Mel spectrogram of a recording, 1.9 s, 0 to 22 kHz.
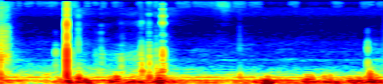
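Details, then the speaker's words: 52" NuTone Hacienda ceiling fan runs with a low throbbing hum, light ticks and a slight squeak from noisy bearings, with a wobble that grows worse by medium speed. "and it does squeak a little bit I hear it already and the bearings are a bit better on this"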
